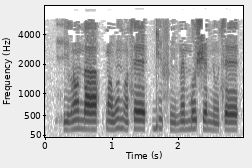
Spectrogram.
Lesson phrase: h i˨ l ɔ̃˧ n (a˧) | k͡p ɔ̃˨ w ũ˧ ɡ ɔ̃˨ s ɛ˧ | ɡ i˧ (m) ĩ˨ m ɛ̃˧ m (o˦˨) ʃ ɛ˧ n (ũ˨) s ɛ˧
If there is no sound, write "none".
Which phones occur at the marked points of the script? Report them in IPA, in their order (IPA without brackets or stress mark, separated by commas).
a˧, f, o˦, ũ˨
